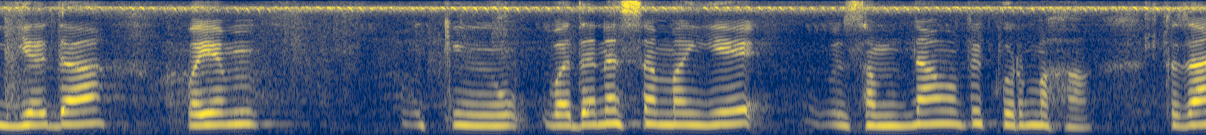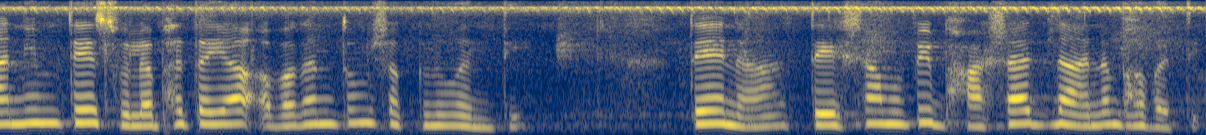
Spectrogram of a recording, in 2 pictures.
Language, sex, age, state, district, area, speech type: Sanskrit, female, 18-30, Karnataka, Uttara Kannada, rural, spontaneous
